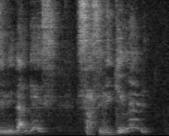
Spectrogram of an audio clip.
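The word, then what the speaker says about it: גימל: Ça, c'est les guimels. Il n'a pas les dagues, donc ça se prononce J.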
